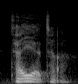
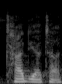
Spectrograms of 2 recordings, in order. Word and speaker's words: tadyata: There's a convention, if it were a Tibetan word, it'd be pronounced te, or te, tayata. But in Sanskrit, it's tadyata.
